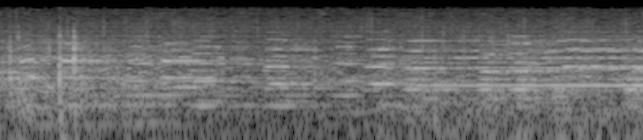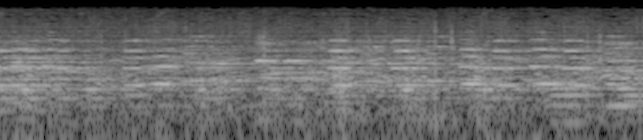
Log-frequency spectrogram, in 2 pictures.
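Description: Barrel organ playing a tune in steady held notes.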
